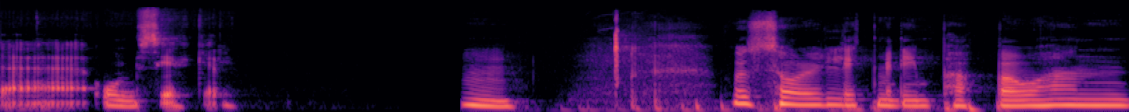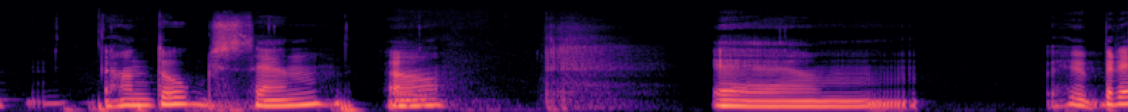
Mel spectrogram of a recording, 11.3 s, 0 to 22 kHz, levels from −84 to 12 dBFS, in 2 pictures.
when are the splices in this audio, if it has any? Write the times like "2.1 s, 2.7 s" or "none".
none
